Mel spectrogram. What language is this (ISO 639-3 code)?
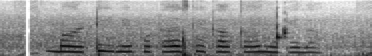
bho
